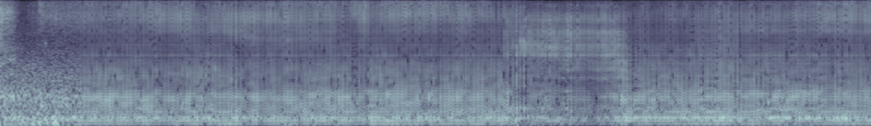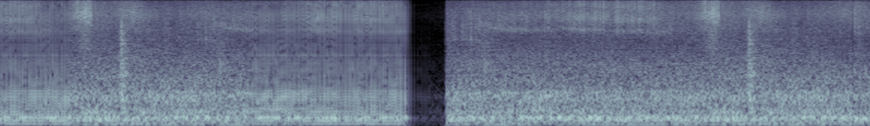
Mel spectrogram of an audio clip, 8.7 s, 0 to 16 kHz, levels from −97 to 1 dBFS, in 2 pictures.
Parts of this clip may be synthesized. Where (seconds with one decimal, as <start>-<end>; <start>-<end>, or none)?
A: 0.4-4.7; 5.6-6.5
